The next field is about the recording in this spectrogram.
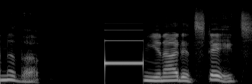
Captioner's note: beep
